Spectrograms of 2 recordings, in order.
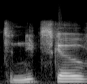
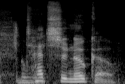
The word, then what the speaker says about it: Tatsunoko: gave I'm GNA Slaughter this tanco versus Capcom tatco I'm a terrible pronunciation ultimate All-Star tatsunoko tatso you were close you're were close I know that is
